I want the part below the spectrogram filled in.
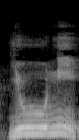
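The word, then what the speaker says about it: Juni: Jerman Mai Udah sisanya Yuni bukan Jun Tapi Yuni pakai iye bacanya yeya Yuli bukan Juli tapi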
